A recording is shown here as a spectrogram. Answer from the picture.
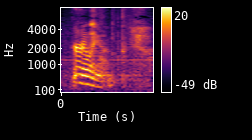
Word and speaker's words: Guerlain: Next thing here is from, how do you pronounce the brand again? Guerlain.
